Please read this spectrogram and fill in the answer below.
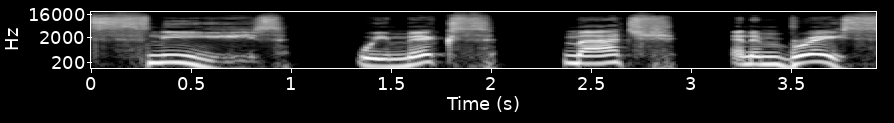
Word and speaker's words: CCNS: Call it CCNS for short, pronounced sneeze.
